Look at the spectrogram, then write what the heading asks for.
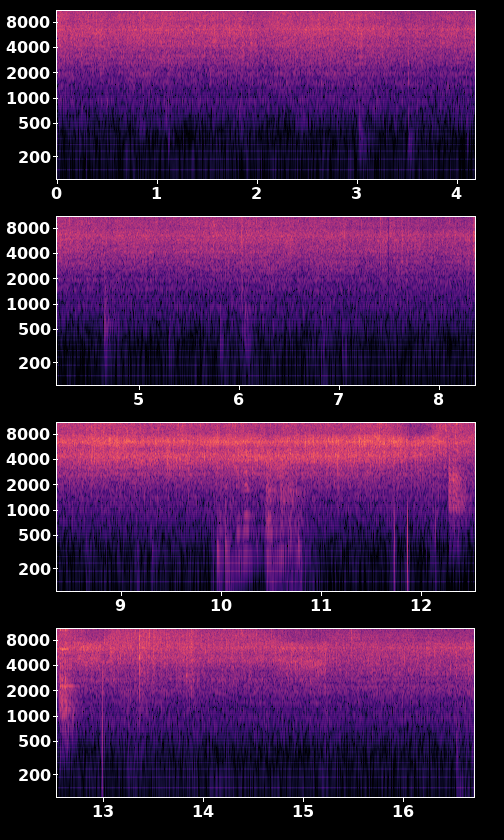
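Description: Mutton masala frying in a nonstick pan, sizzling steadily while a wooden spatula stirs and scrapes it. About halfway through, the sizzle turns suddenly louder and hissier, and a few sharp knocks and clatters of the spatula follow.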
